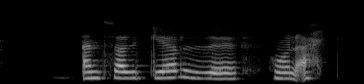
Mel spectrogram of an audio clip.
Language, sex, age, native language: Icelandic, female, 10, Icelandic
